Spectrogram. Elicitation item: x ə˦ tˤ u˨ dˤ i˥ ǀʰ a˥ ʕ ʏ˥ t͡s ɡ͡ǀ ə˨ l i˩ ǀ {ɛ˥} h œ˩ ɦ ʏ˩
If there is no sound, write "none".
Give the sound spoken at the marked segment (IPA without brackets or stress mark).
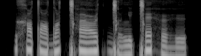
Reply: ɛ˥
